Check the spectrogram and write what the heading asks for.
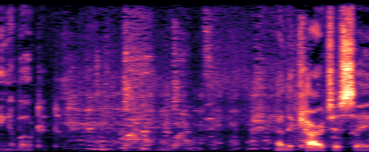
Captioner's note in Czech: smích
